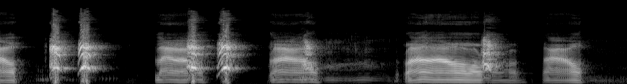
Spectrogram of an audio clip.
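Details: Titiuu, a Shetland Sheepdog puppy, talking and playing in an apartment. Two pairs of sharp short barks, then longer harmonic yowling vocalisations with rising and falling pitch, separated by brief silences. A woman speaks nearby.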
